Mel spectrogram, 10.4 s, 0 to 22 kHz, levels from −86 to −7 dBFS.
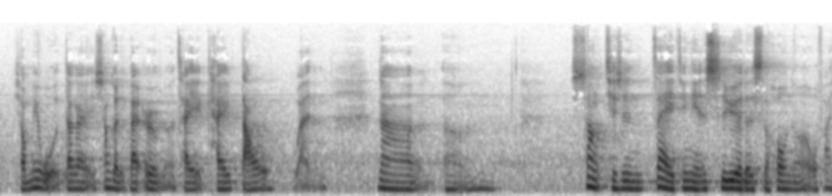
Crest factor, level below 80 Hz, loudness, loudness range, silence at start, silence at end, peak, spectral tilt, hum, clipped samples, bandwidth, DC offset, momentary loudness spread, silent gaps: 22 dB; -62 dBFS; -25 LUFS; 8 LU; 0 s; 0 s; -4 dBFS; -5 dB/octave; none; under 0.1%; 13.5 kHz; under 0.1%; 17 LU; none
